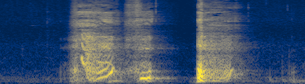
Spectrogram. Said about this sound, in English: Scrooge wheezed a cough and grabbed the poker to stir the slumbering embers.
